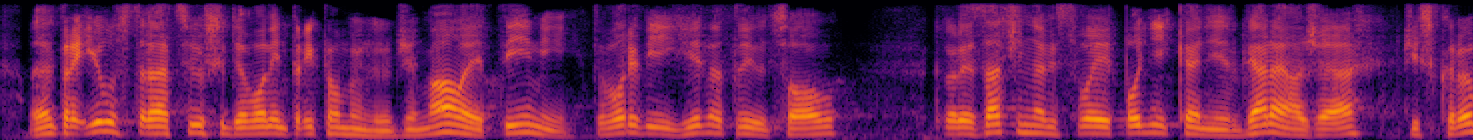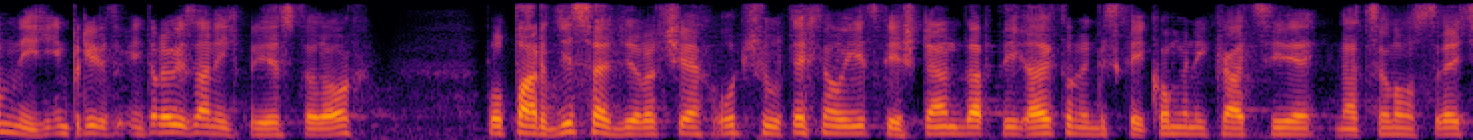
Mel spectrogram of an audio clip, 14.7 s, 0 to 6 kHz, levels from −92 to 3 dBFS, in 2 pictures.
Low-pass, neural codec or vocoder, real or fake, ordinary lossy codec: 5.4 kHz; codec, 16 kHz, 2 kbps, X-Codec, HuBERT features, trained on general audio; fake; none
